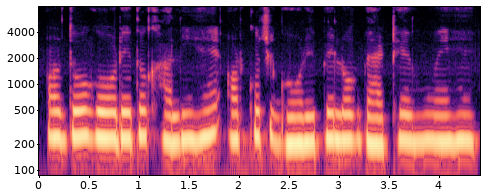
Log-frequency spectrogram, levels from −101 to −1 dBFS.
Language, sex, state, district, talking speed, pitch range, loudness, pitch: Hindi, female, Haryana, Jhajjar, 190 wpm, 215-240 Hz, -12 LUFS, 225 Hz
